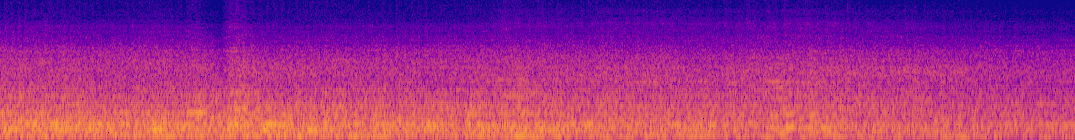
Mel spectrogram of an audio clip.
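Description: Chamber string orchestra, cellos among them, playing long held chords that grow gradually quieter over the last few seconds.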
